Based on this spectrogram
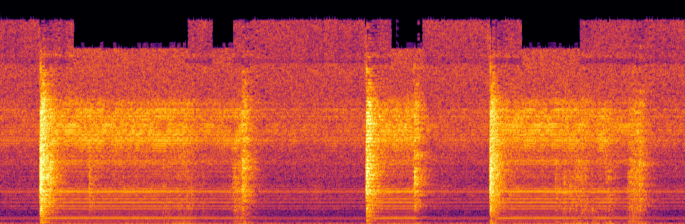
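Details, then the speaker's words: Guitar with the Bob button reinstalled keeps humming; the owner suspects the button or chip. A constant low mains buzz under sharp clicks and handling knocks; cause unconfirmed. "yeah I can't seem figure out why I can't make this work without humming there seems to be a lot of interference"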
